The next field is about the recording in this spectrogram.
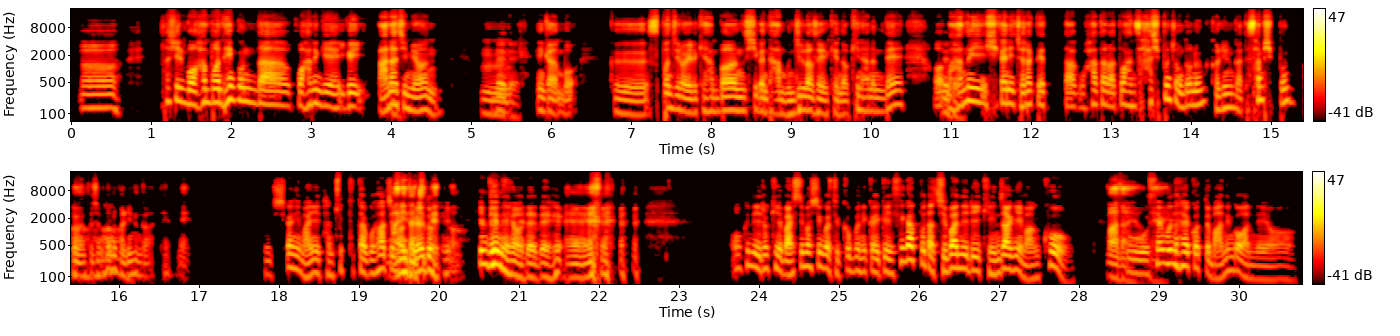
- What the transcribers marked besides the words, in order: other background noise; laughing while speaking: "예"; laugh; "서운" said as "세운"
- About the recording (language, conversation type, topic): Korean, podcast, 집안일 분담은 보통 어떻게 정하시나요?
